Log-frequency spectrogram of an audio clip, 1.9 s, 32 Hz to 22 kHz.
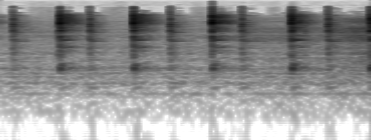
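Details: Collins R-390 receiver, transmit/receive muting circuit repaired; antenna relay K101 and relay K602 cleaned with contact cleaner after about 56 years of gummed grease: crisp relay clicks switching about twice a second with no buzz or chatter. The relays are operating properly.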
